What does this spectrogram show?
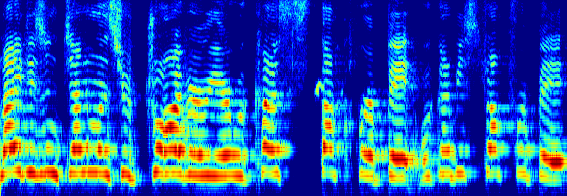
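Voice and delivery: put-on working-class London accent. Retelling a train driver's announcement while stuck in a tunnel, in a working-class accent. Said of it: "it's a working class accent".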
